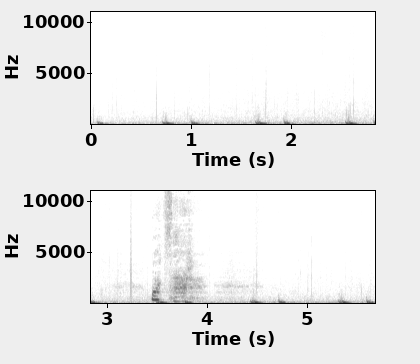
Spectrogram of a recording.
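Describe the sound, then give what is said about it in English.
A person's own heartbeat thumps steadily in low, muffled double beats, about seven prominent lub-dub pairs, while a voice briefly speaks over it midway. “How silly of me. My own heartbeat.”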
